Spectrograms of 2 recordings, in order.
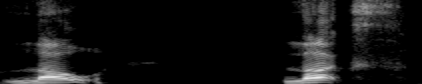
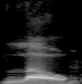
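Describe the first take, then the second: First: The name ends with an audible 'ks' sound. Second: The name ends in a vowel, no 'ks'. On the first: The speaker calls it wrong. "I want to say Lo, Lo Lux" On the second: The speaker calls it right. "I don't think you pronounced the X"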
